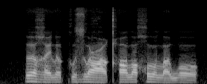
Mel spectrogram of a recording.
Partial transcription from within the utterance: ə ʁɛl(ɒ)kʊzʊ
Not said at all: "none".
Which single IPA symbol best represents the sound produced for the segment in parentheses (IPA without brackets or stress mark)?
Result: ʌ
